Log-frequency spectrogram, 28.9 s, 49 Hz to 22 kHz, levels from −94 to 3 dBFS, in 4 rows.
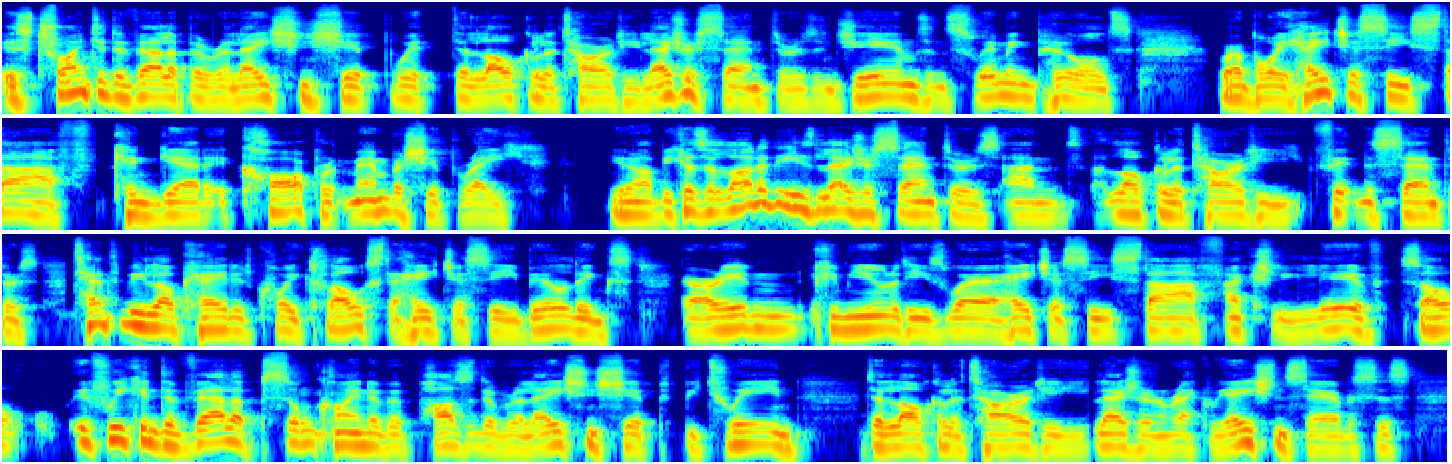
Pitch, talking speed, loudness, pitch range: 115 Hz, 160 wpm, -25 LUFS, 110-130 Hz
